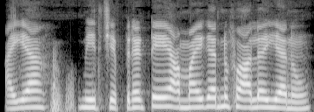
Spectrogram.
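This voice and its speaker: A woman's voice: mid-range voice, steady tone, quick pace, clear, resonant tone, natural voice. A woman voicing a deferential male henchman who reports to his boss in a read-aloud story. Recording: dull lo-fi recording.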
